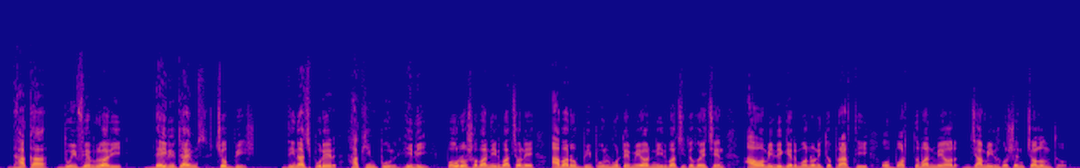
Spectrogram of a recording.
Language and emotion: Bengali, neutral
